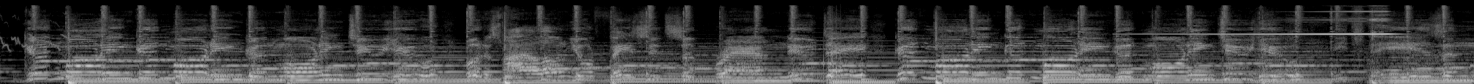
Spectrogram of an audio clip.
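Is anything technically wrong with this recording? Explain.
Yes, two faults. From 8.24 to 8.41 s there is processor overload crackle. The processor missed the deadlines for several audio buffers in a row, which fits buffers of around ten milliseconds, and each late one was skipped. Those hard-edged gaps stack into a brief gritty burst of crackle.

From 11.13 to 14.12 s there is loudspeaker feedback squeal. A microphone is picking up its own loudspeaker, and at 4.1 kHz the loop gain exceeds one. Over roughly three seconds, that tone swells into a piercing whistle about 10 dB above the sound.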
